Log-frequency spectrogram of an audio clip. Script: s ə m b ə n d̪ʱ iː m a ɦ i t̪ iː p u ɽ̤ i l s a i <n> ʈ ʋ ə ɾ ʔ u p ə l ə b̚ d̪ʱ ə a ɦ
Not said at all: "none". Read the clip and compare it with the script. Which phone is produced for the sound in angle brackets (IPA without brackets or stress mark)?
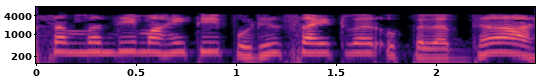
none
